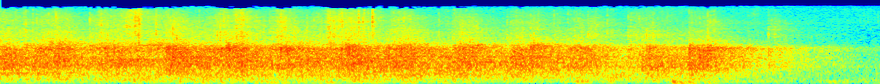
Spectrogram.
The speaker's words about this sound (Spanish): Dan un aplauso al pastor Carlos Paniagua, por favor.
